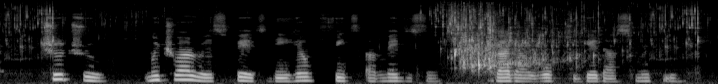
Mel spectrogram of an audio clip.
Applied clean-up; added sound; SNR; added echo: none; Liquid; 9 dB; none.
